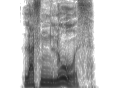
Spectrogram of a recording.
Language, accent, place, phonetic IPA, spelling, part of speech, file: German, Germany, Berlin, [ˌlasn̩ ˈloːs], lassen los, verb, De-lassen los.ogg
- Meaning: inflection of loslassen: 1. first/third-person plural present 2. first/third-person plural subjunctive I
